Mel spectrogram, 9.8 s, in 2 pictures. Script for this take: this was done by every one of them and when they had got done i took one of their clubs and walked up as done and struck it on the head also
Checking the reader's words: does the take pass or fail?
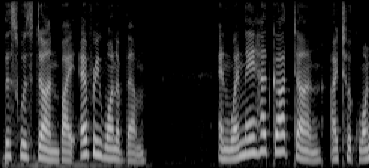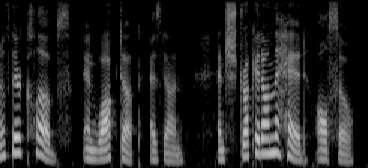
pass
